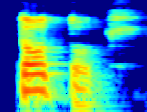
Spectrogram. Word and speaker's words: tototl: La lengua náhuatl se acentúa como palabras graves, que quiere decir que en la penúltima sílaba lleva el acento, es decir, tototl, ¿sí? Está en la penúltima, en la to, digamos, penúltima se acentúa, pero sucede el mismo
